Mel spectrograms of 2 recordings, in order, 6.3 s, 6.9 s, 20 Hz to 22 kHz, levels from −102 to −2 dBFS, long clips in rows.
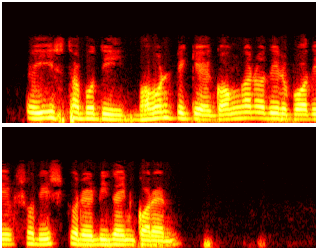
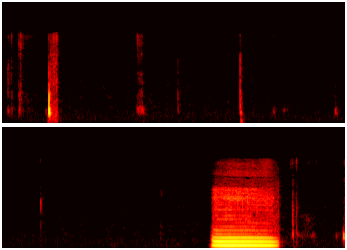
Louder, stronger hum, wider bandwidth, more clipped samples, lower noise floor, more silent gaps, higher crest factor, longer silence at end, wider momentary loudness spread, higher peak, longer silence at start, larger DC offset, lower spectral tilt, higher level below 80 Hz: first, -17 LUFS vs -28 LUFS; neither; first, 5.4 kHz vs 4.9 kHz; neither; second, -81 dBFS vs under -90 dBFS; neither; about the same, 14 dB vs 18 dB; first, 1.05 s vs 0.7 s; second, 4 LU vs 14 LU; first, -2 dBFS vs -16 dBFS; second, 0.25 s vs 0.45 s; neither; about the same, -11.5 dB/octave vs -10.5 dB/octave; first, -50 dBFS vs -72 dBFS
